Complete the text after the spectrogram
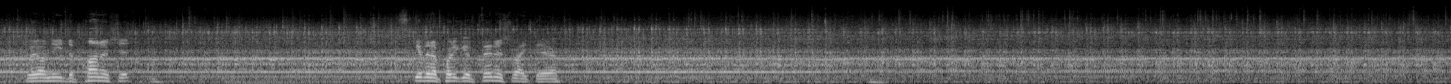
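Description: A milling machine cuts into metal with a steady, high whine.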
